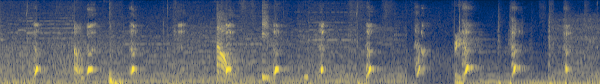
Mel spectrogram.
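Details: Short sharp hiccups, about a dozen in seven seconds, over background music and talk; hiccups.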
